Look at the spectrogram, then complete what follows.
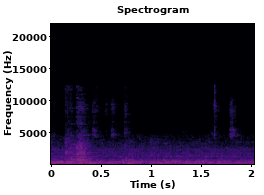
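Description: Handling noise from an action camera being lifted out of its foam-lined carrying case: soft rubbing with a few faint clicks near the end.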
